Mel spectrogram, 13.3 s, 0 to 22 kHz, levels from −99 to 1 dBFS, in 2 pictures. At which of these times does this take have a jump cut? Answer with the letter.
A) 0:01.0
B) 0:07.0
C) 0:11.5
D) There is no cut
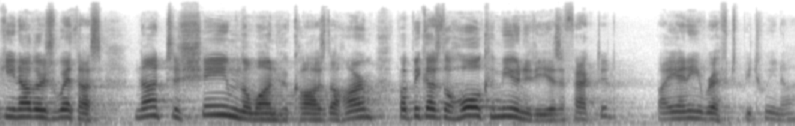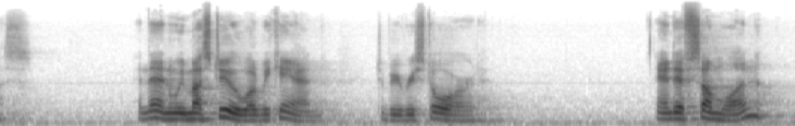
D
